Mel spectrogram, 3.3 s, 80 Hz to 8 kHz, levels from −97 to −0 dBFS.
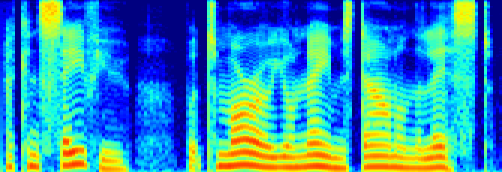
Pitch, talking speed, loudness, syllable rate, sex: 175 Hz, 250 wpm, -20 LUFS, 5.2 syllables/s, female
